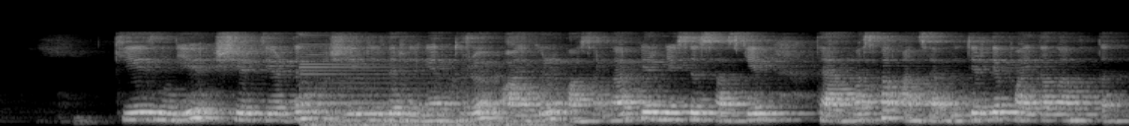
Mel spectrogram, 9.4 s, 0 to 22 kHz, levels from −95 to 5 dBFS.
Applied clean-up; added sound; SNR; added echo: none; Keyboard (musical); 11 dB; reverberation time 1.0 s.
